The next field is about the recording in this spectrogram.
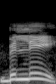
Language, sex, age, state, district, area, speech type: Punjabi, male, 18-30, Punjab, Kapurthala, urban, read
